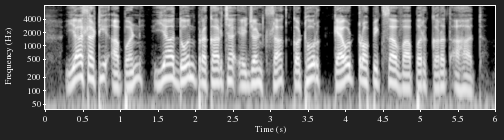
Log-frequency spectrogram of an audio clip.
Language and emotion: Marathi, neutral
